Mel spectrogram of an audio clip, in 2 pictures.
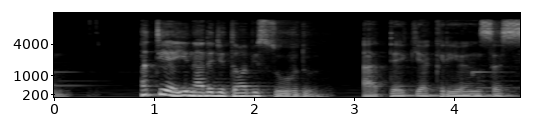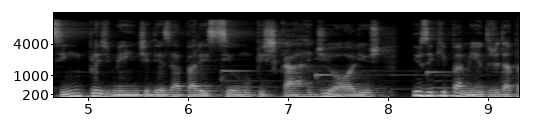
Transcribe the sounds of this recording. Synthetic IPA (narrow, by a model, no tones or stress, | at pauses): at̪ɛainad̪ɐd͡ʒɪt̪ɐ̃w̃abisuɾd̪ʊ | a̰t̪ɛkɪɐkɾiɐ̃sɐsĩplizmẽnt͡ʃɪd̪ezapaɾesewnʊpiʃkaɾd͡ʒɪɔljʊsɪʊzekipamẽnt̪ʊzd̪ɐp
